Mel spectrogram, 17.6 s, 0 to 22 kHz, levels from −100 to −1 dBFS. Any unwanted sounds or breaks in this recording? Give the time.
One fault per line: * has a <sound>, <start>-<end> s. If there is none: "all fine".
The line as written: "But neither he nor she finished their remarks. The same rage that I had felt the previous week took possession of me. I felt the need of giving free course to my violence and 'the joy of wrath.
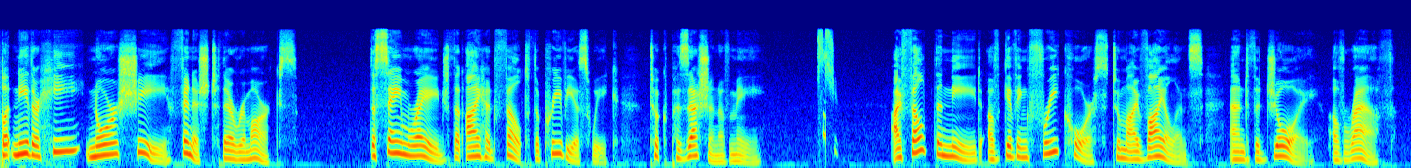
* has a chirp, 10.2-10.5 s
